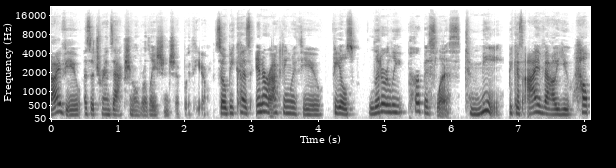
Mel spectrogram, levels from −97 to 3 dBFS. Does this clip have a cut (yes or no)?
yes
